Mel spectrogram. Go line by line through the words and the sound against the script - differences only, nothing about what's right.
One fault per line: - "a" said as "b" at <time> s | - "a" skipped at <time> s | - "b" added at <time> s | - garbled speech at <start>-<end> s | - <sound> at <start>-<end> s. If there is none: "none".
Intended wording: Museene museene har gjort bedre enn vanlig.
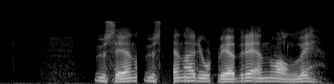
- dropout at 1.6-1.7 s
